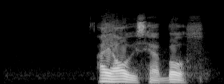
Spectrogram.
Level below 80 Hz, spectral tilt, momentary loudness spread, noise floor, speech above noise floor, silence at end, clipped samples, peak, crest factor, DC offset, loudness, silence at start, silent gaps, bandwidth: -54 dBFS; -5.5 dB/octave; 6 LU; -64 dBFS; 51 dB; 0.25 s; under 0.1%; 0 dBFS; 16 dB; under 0.1%; -14 LUFS; 1 s; none; 11 kHz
